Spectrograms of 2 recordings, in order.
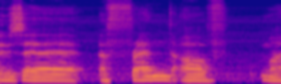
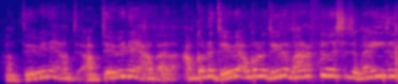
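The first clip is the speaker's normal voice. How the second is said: rising elation; 10 semitones higher, 3 dB louder than usual. Retold or imitated. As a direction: pitch climbing ever higher, louder, into thrilled disbelief. Nearing finish, thoughts retold excitedly.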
